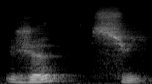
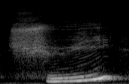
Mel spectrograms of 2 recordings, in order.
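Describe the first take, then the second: First: The two words are said slowly and separately. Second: The two words blend into one quick syllable. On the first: "si je le dis lentement ou si je le dis bien"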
